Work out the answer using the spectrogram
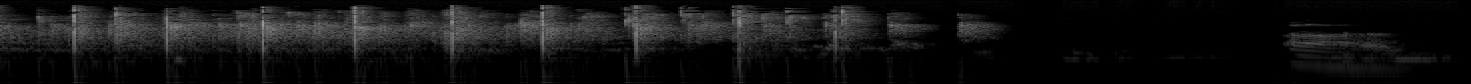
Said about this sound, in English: Praise the Lord, everybody. Let's give him a hand clap.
